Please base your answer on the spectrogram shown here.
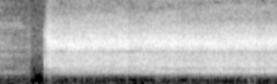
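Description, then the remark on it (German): A voice imitates the steady hiss of a cassette tape running out: after a brief pause, a close, loud, unbroken breathy 'shhh' holds evenly to the end, with no talking. “und dann macht so, hört auf zu reden, rauscht es so,”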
